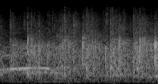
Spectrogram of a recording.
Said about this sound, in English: They're clapping for the artwork. Yeah, thank you. I know, this is radio. It's interesting to talk about artwork on radio, but they are clapping for the artwork.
